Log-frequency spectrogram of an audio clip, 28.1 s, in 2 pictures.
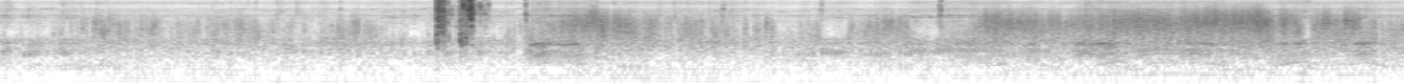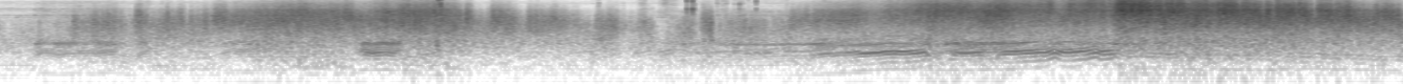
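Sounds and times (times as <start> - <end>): motorcycle engine revving: 0.0 - 28.0
knocks from bumpy ground: 4.4 - 4.9
wind rush: 5.4 - 28.0.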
